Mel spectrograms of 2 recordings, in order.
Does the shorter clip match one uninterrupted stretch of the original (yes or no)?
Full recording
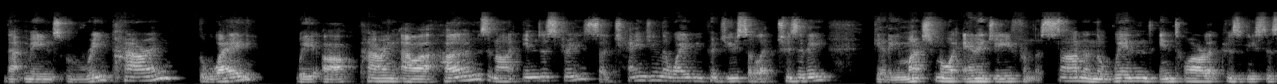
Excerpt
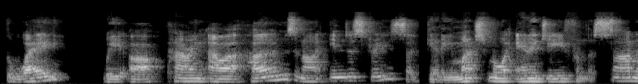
no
